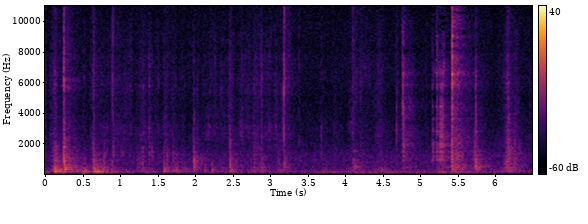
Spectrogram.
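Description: Irregular light clicks and knocks of a plastic headlight housing being handled into place while its mounting screws are started by hand.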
